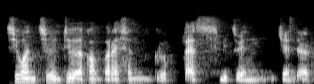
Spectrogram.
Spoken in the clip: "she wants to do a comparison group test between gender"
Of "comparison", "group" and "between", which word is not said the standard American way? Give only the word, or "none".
comparison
